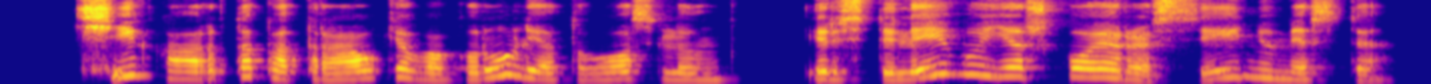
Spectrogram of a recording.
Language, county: Lithuanian, Vilnius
